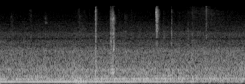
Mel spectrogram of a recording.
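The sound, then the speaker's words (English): Steady, low engine hum of a car driving onto a freeway, an even drone throughout with a few faint, brief high ticks scattered over it. “Finally getting on the freeway, just around the corner.”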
